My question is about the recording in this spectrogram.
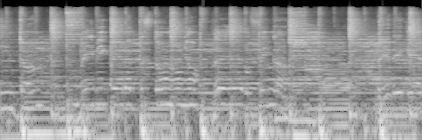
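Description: Rock music with electric guitar: a melodic guitar part with pitch bends over a steady drum beat and bass line.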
